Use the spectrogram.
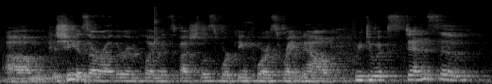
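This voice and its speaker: A middle-aged woman director presenting at a community event, chatty, with many fillers and restarts and a loud voice. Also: low-pitched, normal speed. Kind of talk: conference presentation. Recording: echoey hall, far from the mic, faint noise.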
